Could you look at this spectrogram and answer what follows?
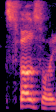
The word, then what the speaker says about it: Svozil: Svozil, yeah. Stanislav Svozil.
